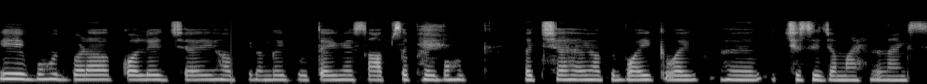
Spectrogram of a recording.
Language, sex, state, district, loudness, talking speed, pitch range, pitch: Hindi, female, Chhattisgarh, Bastar, -23 LUFS, 180 wpm, 210-220 Hz, 215 Hz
